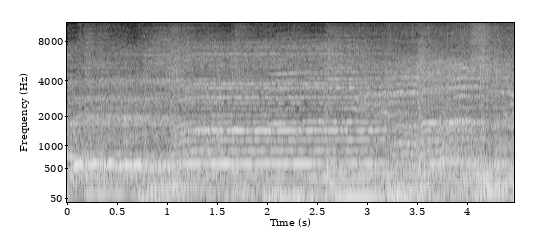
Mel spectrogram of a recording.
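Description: A child singing a gambus-style qasidah into a microphone, holding one long note through the first half, backed by a live amplified band with keyboard, electric guitars, bass, drum kit and hand percussion.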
